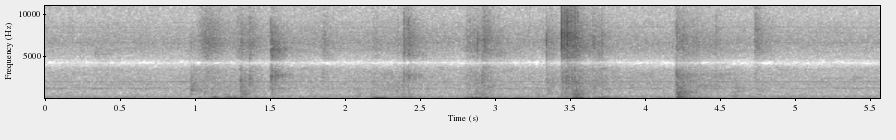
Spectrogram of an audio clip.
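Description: Footsteps and knocks thump close by as a man comes near.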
